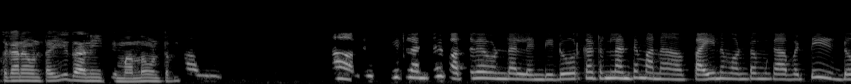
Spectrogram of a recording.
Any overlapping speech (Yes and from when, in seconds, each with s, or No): No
